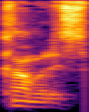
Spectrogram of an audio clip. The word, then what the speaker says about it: Commodus: Number 33, Commandos from Gladiator. Uh, uh, uh, uh if I said it right. The, the Oh, Commodus. Commodus from Gladiator.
